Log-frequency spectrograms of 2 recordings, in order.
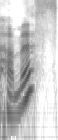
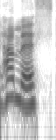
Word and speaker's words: hummus: She's the co-owner of Hummuna Hummus, making hummus in Idaho.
